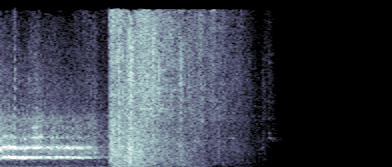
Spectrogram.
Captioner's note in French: dérapage de voiture; bruit d'accident de voiture. Ouch, ça doit faire mal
